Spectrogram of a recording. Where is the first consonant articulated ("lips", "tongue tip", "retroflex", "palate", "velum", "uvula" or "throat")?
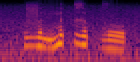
lips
